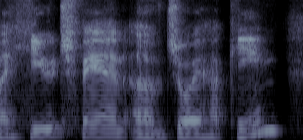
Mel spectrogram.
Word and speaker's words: Hakim: I believe that's how you pronounce her name. I did see her at the NCSS conference and call her that once, and she responded to it. But I've also heard Hakim and several other pronunciations.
